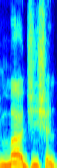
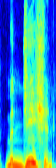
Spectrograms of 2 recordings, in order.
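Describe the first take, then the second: First: The first syllable is full and not reduced. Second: The first syllable is reduced; the second is stressed. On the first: The speaker calls it wrong. "Il n'a pas dit magician" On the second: The speaker calls it right. "le M A là, il a été réduit. L'accent tonique, il a été sur le G I"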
